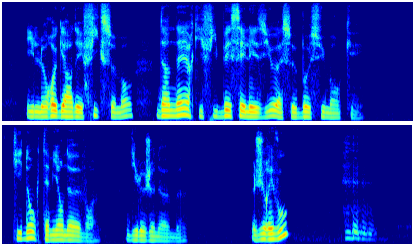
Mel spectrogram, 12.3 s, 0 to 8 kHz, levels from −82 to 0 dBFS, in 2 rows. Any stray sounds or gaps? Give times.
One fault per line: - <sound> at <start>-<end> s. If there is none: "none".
- laugh at 11.3-11.8 s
